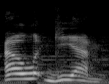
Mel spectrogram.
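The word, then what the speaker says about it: Elgyem: play any other decks it's pronounced lgm but it's a pun on Little Green Man ah I like that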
